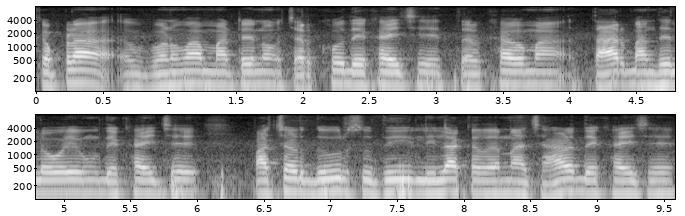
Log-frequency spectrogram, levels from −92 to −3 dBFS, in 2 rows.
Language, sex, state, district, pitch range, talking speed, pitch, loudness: Gujarati, male, Gujarat, Gandhinagar, 130-135 Hz, 135 wpm, 135 Hz, -19 LUFS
